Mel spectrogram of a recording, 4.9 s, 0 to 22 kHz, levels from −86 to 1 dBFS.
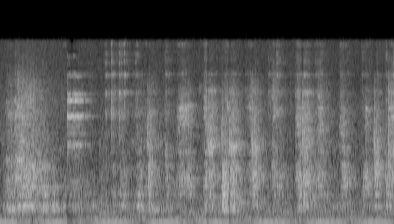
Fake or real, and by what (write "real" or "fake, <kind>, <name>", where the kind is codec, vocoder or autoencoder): real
